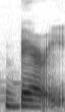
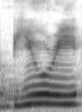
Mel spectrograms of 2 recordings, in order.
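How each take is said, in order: First: The vowel sounds like the one in berry. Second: The vowel sounds like the one in fury. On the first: The speaker calls it right. "the correct pronunciation is berry, just like in the word berry" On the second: The speaker calls it wrong. "people try to say Bury"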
